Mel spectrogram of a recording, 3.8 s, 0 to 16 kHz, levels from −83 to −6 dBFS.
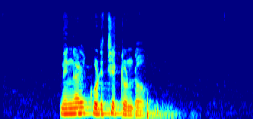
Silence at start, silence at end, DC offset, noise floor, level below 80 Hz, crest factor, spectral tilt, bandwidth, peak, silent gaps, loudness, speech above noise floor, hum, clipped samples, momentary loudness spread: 0.9 s; 1.3 s; under 0.1%; -73 dBFS; -46 dBFS; 18 dB; -8.5 dB/octave; 10.5 kHz; -8 dBFS; none; -24 LUFS; 50 dB; none; under 0.1%; 13 LU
